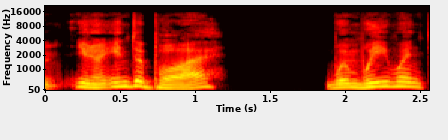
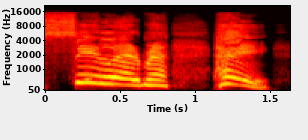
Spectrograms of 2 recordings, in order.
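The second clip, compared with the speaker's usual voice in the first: imitating excitable stranger; 10 semitones higher than usual. Imitating excitable man leaving.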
